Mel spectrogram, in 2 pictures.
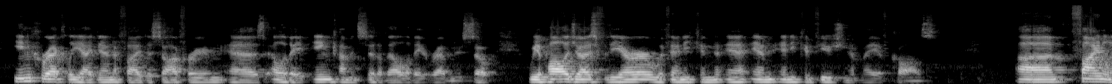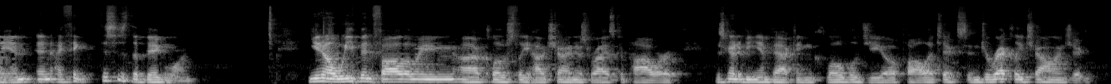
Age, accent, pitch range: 50-69, American, 100-115 Hz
